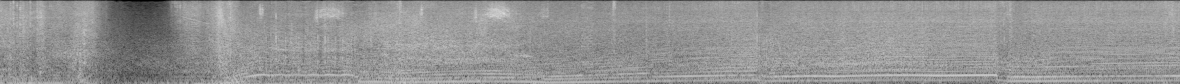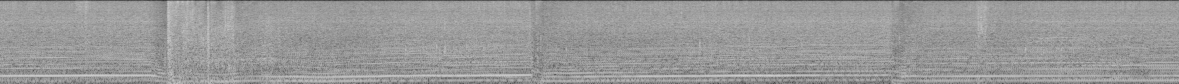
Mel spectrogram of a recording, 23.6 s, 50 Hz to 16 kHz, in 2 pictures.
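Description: A racing car engine in Forza Horizon 3 revs loudly and holds close to the listener, rising and falling through repeated gear changes. It roars steadily with a brief dip early on, and there is no talking.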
